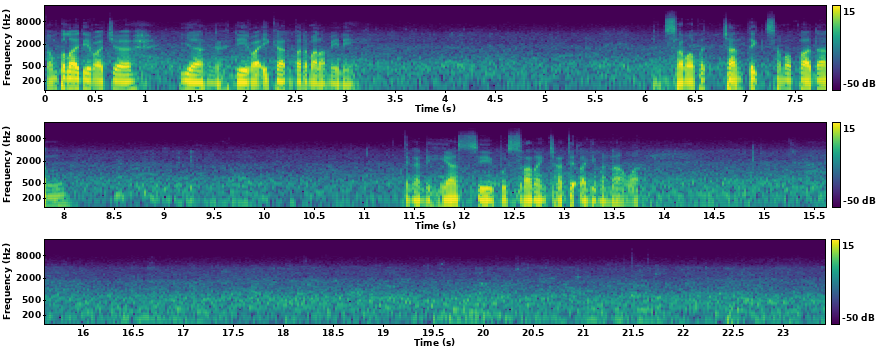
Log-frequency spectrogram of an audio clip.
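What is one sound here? A crowd of guests murmurs softly in a large hall.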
